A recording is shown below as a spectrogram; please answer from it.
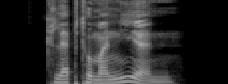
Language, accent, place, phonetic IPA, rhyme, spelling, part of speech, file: German, Germany, Berlin, [ˌklɛptomaˈniːən], -iːən, Kleptomanien, noun, De-Kleptomanien.ogg
- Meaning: plural of Kleptomanie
